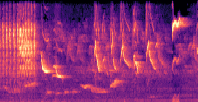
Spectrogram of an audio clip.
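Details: White-eye entered in an online singing contest, from Sambas, West Kalimantan: a buzzy high trill opens, followed by descending slurred whistles and a run of bright repeated chirps, with one sharp click near the end.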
